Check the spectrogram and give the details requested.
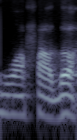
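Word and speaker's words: mufawadhah: Yang pertama adalah syirkah muwafadhah ya, tulisannya muwafadah ya, bacanya muwafadhah ya kalau dalam bahasa Arab ya.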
